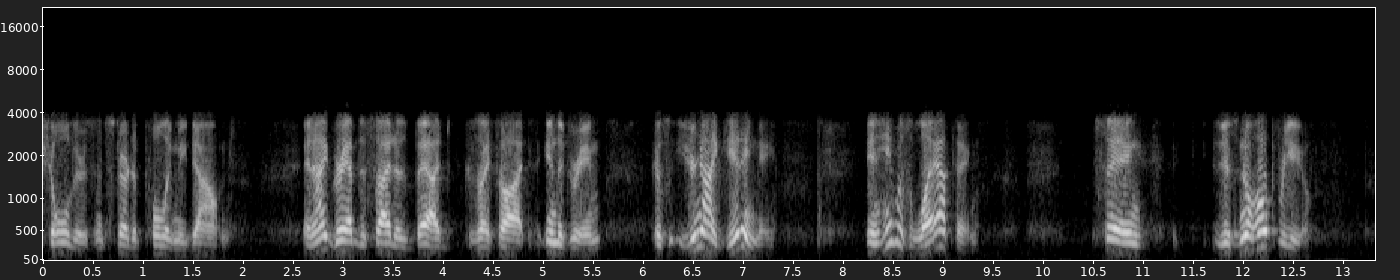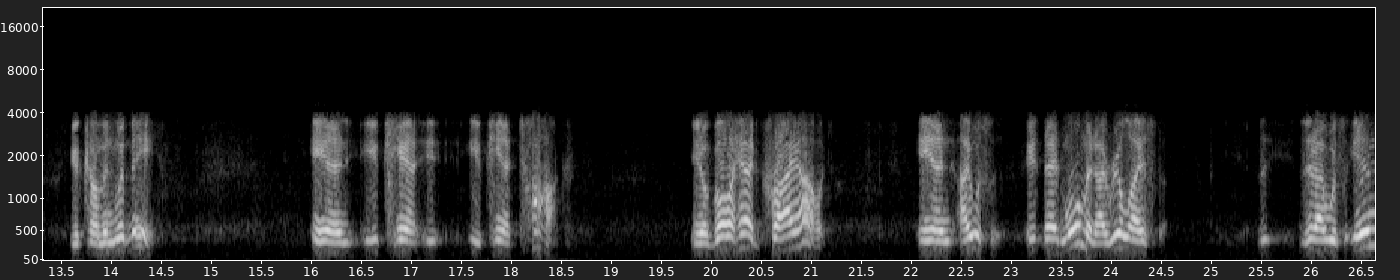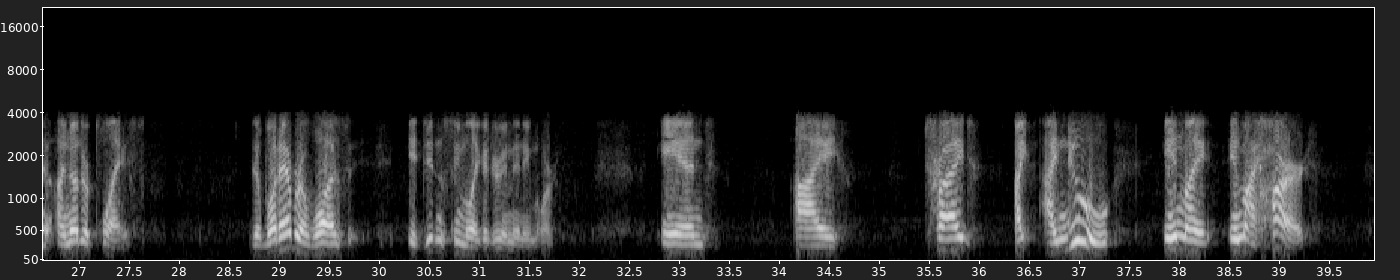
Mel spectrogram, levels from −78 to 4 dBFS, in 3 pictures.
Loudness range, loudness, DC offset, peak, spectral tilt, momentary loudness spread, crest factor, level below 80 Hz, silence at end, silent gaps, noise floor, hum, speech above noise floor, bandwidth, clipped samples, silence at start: 5 LU; -18 LUFS; under 0.1%; -4 dBFS; -7.5 dB/octave; 14 LU; 16 dB; -72 dBFS; 0.7 s; none; -66 dBFS; none; 49 dB; 4.2 kHz; under 0.1%; 0 s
